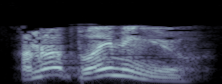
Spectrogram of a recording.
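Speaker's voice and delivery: high-pitched protest. Acted. Protest in quarrel.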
